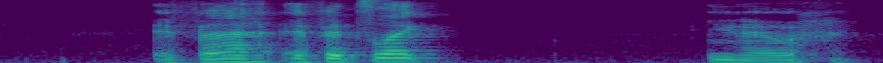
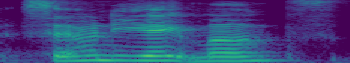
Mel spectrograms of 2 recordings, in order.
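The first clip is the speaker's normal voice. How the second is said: mocking doting parent; 6 semitones higher, slower than usual. Mocking parents who count in months.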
